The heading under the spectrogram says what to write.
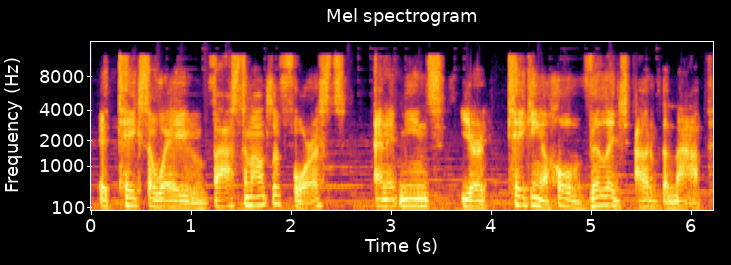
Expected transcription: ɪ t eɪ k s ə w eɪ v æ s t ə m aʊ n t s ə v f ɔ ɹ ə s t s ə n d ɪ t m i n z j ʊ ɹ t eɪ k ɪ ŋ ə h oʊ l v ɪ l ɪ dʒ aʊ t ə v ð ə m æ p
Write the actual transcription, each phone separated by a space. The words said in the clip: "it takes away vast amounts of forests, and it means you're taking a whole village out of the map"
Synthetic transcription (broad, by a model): ɪ t eɪ k s ə w eɪ v æ s t ə m aʊ n t s ə v f ɔ ɹ ə s t s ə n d ɪ t m i n z j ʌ ɹ t eɪ k ɪ ŋ ə h oʊ l v ɪ l ɪ dʒ aʊ t ə v ð ə m æ p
